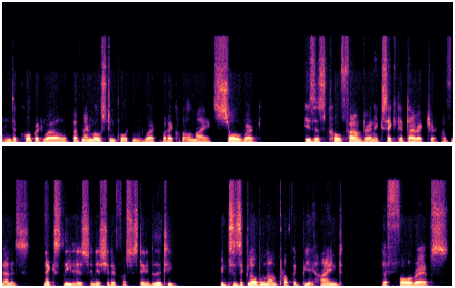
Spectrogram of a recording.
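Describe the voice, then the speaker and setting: Middle-aged man from Denmark, webinar talk, dark mellow tone, slightly husky, dry sound, explanatory. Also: on the low side, no room sound, low-quality recording. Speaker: nonprofit executive director giving a talk. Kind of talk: webinar presentation with slides. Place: seated on stairs of a train station.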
